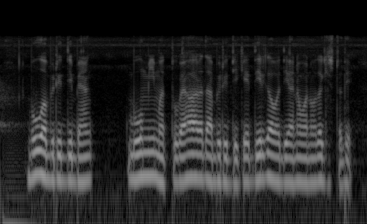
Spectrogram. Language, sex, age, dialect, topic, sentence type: Kannada, male, 46-50, Coastal/Dakshin, banking, statement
